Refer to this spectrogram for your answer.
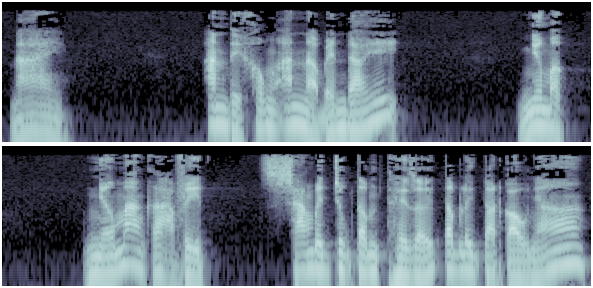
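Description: A man's voice: medium pitch, expressive, measured pace, pauses often, no echo, studio quality. A man voicing a nervous, chatty old man who bursts into jumpy exclamations. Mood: nagging.

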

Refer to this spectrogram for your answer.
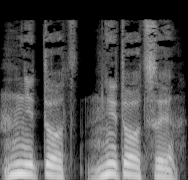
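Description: A man's voice: mid-range voice, a little mellow, dry recording, studio quality, natural voice. A man voicing a cold, menacing father. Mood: commanding threat. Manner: cold, slow, commanding. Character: calm, menacing middle-aged father interrogating.

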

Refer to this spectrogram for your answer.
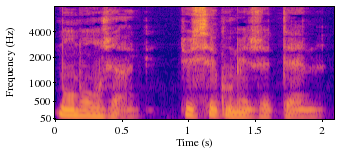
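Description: Heard from a low, dark, husky voice, this is an earnest middle-aged banker, anxious and pleading, read by a man narrating a novel. He presses every word with emotion. The tone stays mellow and rough. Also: moderate pace. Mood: tender, pleading.

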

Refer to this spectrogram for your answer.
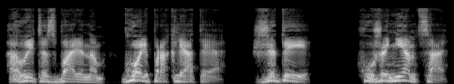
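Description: A man voicing a hoarse, devoted old servant in an audiobook, indignant and boastful. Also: medium pitch, expressive, a little slow, sharp tone, dry recording, clean studio sound, heavily acted. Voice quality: gravelly, hoarse.

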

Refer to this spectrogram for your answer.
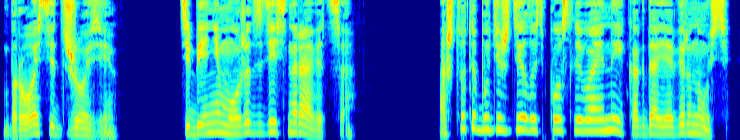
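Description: A narrator voicing a gruff, domineering soldier husband who gives blunt orders in a dry recording. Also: medium pitch, a little slow, darkish tone, dry recording, close to an everyday voice.

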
